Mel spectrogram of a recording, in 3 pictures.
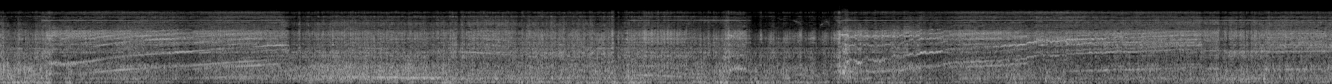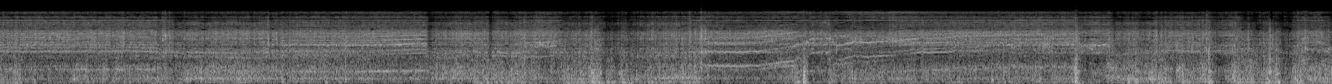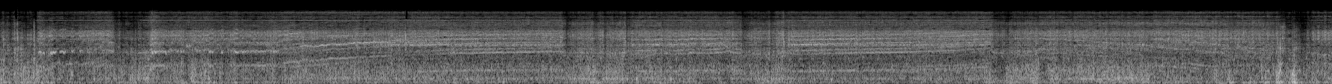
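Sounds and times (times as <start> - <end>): rc car motor whining: 0.0 - 39.9
tyres rushing on rough ground: 11.8 - 39.9.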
